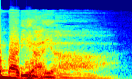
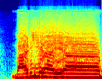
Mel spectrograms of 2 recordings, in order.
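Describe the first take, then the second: First: Much lower, slow, drawn-out 마리아야; tender low call. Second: Higher, louder ringing call of 마리아야. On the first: Jesus repeats Mary's name, low and slow. Jesus calls Mary again. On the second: Jesus calls Mary's name, loud and higher. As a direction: call 마리아야 out so it carries far. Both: Acted.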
